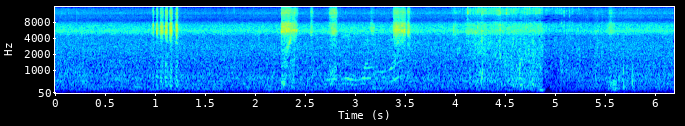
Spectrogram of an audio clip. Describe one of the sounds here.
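Paddles splash in the water.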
